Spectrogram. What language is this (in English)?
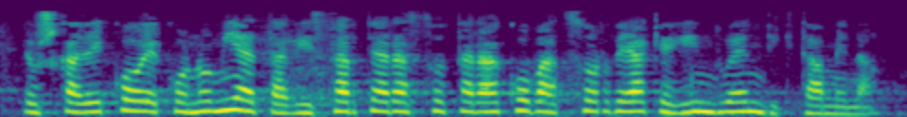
Basque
